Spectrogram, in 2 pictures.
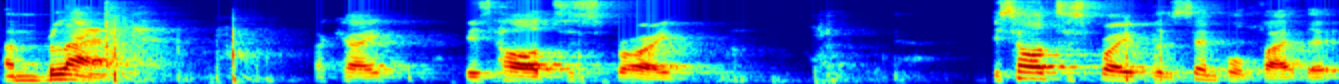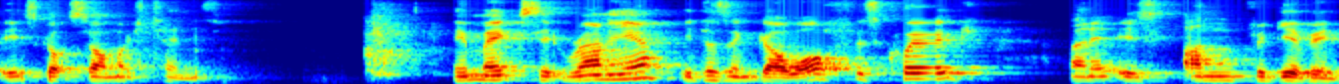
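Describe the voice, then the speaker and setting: Amid audible room echo, a man with a fairly high pitch and lively intonation speaks at a fairly slow pace, leaving long, frequent pauses. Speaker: spray painter and show host. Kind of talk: live demonstration tutorial. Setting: live streamed workshop demo. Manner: loud; casual, conversational.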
